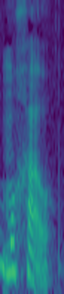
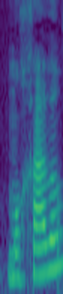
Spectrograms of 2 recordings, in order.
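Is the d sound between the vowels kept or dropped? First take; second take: dropped; kept. First: The d between the vowels is dropped. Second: The d between the vowels is pronounced.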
